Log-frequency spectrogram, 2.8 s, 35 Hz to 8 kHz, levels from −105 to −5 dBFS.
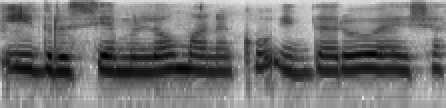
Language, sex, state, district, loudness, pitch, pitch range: Telugu, female, Andhra Pradesh, Anantapur, -16 LUFS, 245 Hz, 230-255 Hz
